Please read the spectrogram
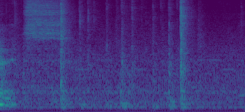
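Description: Trading cards and plastic card holders being handled: a short rustle early, then a few light clicks, the sharpest near the end.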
